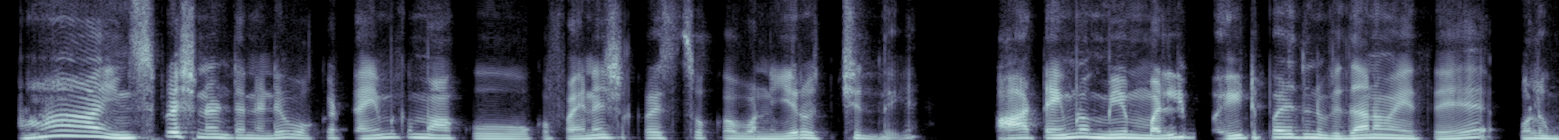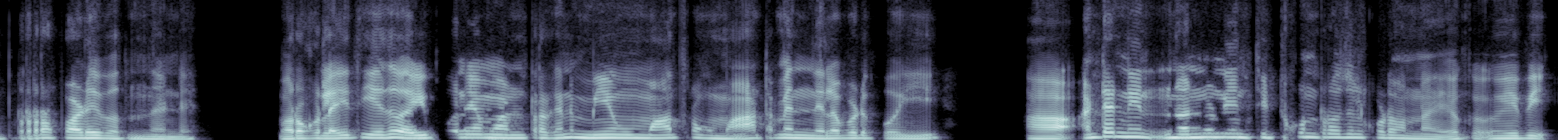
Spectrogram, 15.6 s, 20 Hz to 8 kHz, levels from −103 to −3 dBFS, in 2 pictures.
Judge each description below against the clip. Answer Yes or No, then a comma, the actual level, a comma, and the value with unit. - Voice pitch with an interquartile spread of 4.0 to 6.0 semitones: Yes, average, 4.3 semitones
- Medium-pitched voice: Yes, medium, 160 Hz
